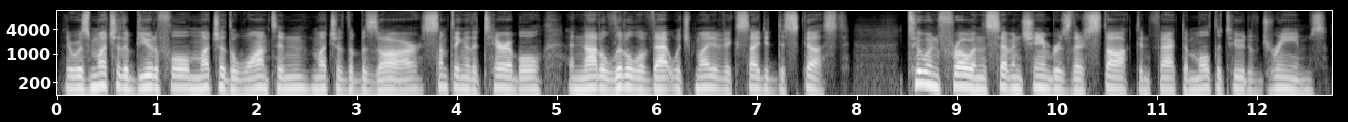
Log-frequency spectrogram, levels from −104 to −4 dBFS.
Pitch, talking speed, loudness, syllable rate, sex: 135 Hz, 205 wpm, -20 LUFS, 5.5 syllables/s, male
